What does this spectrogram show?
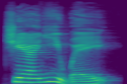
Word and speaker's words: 菅义伟: In Chinese, these characters are then read one by one with the Chinese reading.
